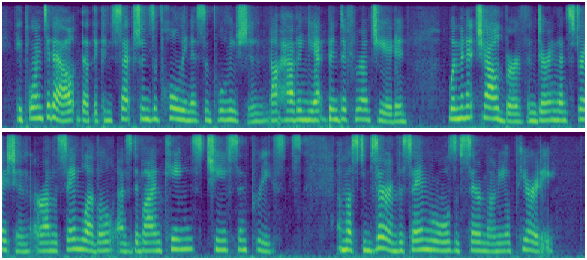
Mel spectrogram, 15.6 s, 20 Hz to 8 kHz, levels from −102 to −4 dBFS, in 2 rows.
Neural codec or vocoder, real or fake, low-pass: codec, 16 kHz, 2 kbps, FreqCodec, smaller model; fake; 7.2 kHz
